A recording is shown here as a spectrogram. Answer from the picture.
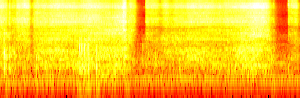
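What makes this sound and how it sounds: Fingertips rub and scratch the scalp area of a life-size white polystyrene foam mannequin head. The result is a steady, bright, hissy scraping broken by two brief pauses.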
